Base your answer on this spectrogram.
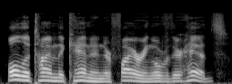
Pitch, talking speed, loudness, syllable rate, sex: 160 Hz, 260 wpm, -17 LUFS, 6.5 syllables/s, male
